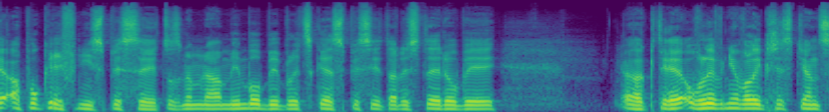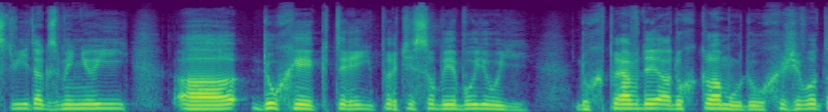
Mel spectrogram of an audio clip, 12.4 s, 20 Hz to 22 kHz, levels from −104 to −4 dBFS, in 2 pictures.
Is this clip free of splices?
yes; 0 cuts

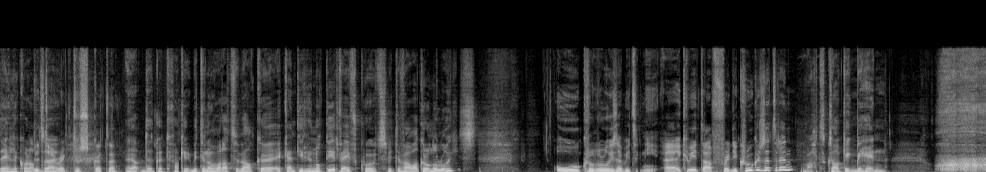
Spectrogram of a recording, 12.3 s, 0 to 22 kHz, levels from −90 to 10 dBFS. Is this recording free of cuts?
no; 6 cuts; at 1.5 s, 1.9 s, 2.2 s, 4.2 s, 5.2 s, 10.0 s

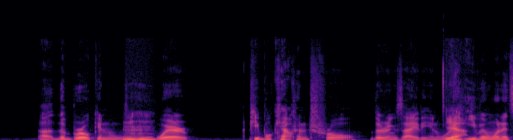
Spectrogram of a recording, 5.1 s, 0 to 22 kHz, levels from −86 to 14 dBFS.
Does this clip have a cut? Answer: yes; 3 cuts; at 1.2 s, 2.4 s, 2.9 s

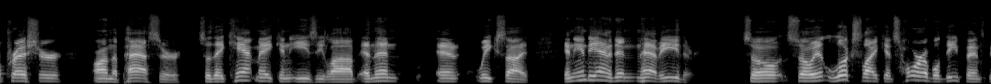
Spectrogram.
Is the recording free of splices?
yes; 0 cuts

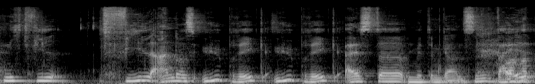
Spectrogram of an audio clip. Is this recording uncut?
no; 3 cuts; at 1.0 s, 2.7 s, 4.1 s

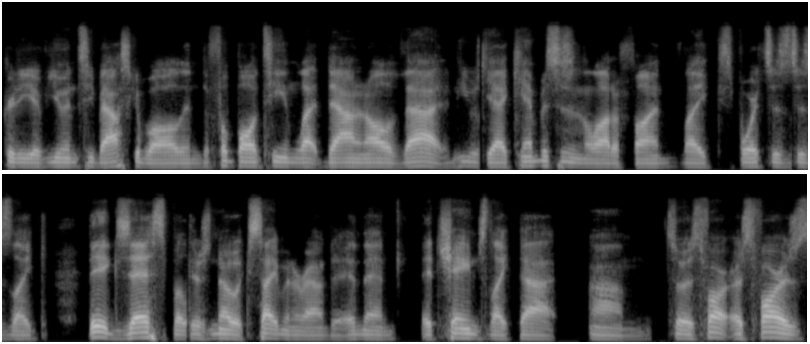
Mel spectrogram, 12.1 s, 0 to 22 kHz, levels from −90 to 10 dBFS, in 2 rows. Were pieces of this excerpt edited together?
yes; 5 cuts; at 3.6 s, 5.9 s, 7.4 s, 9.1 s, 10.9 s

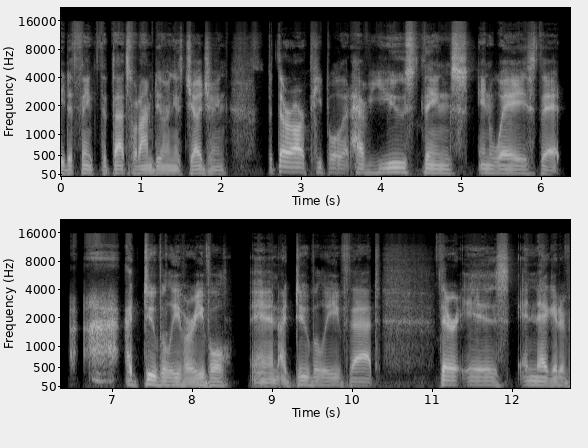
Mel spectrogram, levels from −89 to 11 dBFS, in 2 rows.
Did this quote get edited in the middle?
yes; 1 cut; at 11.0 s

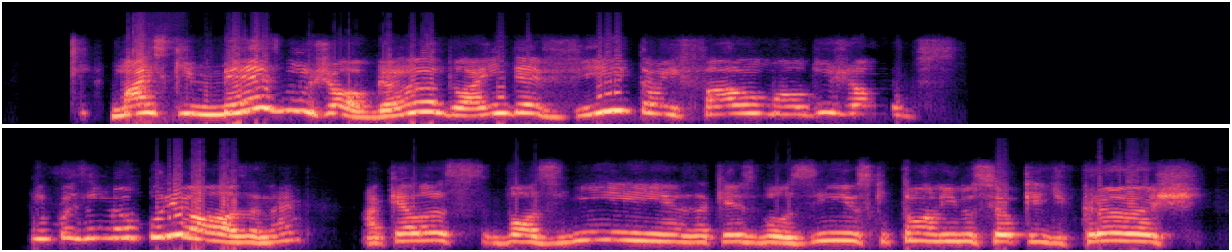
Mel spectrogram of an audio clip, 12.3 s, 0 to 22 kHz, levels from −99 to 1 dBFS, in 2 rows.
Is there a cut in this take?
no; 0 cuts

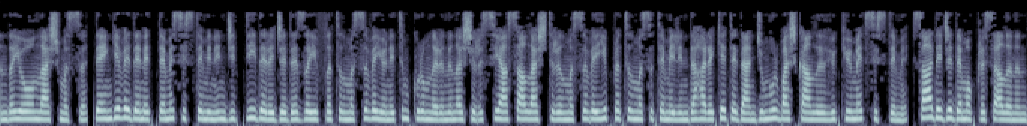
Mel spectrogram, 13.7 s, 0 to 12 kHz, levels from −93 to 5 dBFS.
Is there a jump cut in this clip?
no; 0 cuts

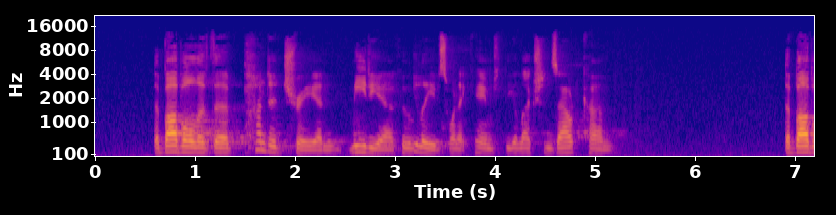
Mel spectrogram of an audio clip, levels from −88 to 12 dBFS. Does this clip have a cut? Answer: yes; 1 cut; at 3.2 s

